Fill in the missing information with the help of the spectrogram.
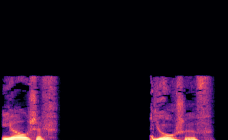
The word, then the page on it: jozef: Dutch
